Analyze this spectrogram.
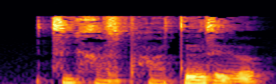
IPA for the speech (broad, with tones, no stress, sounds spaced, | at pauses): t͡s i̤˦ x a̤˨ z pʰ a̤˨ t ĩ˦ z ɪ˨ ə̯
